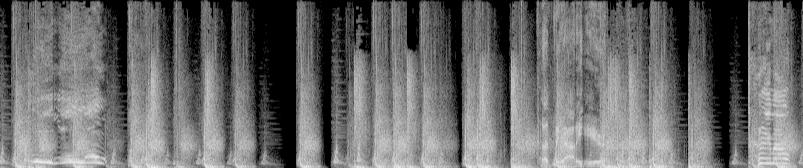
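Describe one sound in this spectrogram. A sword slashes and thuds against a ragdoll in rapid hits.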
